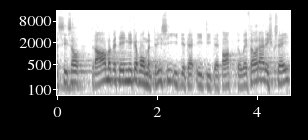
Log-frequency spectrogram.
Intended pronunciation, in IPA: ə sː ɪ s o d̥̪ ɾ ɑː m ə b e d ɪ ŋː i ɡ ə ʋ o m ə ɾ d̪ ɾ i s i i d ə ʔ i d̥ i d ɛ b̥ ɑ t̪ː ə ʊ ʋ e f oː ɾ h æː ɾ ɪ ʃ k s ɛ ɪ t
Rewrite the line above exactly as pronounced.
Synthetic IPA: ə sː i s o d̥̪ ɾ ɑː m ə b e d ɪ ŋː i ɡ ə ʋ o m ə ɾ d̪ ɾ i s i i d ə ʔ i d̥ i d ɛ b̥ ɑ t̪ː ə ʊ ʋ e f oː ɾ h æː ɾ ɪ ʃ k s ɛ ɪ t

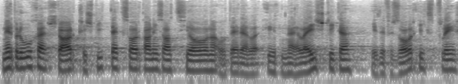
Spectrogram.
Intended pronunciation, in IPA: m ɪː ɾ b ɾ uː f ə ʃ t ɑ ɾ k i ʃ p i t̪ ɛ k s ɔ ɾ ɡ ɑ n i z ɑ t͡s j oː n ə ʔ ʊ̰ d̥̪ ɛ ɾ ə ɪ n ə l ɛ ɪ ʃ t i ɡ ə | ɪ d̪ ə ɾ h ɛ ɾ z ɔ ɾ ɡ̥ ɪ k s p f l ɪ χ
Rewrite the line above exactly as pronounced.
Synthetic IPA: m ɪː ɾ b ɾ uː χ ə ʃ t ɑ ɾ k i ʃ p i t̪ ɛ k s ɔ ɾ ɡ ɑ n i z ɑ t͡s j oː n ə ʔ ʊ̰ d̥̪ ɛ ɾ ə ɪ n ə l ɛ ɪ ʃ t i ɡ ə | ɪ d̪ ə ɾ f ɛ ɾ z ɔ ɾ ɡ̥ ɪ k s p f l ɪ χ

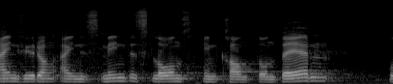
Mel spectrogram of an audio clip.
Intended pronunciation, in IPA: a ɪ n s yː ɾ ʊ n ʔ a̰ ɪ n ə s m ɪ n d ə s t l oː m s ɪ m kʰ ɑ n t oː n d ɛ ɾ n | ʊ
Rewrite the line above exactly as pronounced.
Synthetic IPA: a ɪ n f yː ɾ ʊ ŋ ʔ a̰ ɪ n ə s m ɪ n d ə s t l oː n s ɪ m kʰ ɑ n t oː n b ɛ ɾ n | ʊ

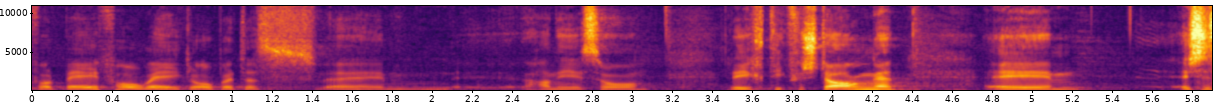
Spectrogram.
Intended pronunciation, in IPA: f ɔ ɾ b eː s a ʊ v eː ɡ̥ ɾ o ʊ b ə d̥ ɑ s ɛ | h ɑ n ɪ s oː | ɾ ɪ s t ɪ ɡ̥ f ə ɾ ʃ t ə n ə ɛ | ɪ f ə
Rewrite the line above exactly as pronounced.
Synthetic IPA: f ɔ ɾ b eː f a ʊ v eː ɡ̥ l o ʊ b ə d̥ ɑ s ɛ | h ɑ n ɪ s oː | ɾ ɪ χ t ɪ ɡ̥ f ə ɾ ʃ t ɑ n ə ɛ | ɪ ʃ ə

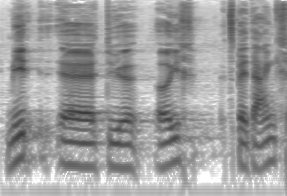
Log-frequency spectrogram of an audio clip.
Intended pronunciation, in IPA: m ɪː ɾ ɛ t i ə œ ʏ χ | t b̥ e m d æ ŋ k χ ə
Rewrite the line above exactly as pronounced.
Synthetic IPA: m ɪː ɾ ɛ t y ə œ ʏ χ | t͡s b̥ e d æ ŋ k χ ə

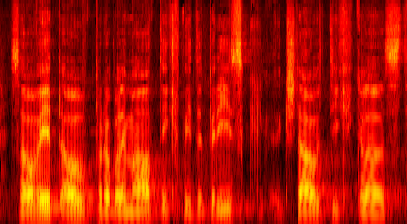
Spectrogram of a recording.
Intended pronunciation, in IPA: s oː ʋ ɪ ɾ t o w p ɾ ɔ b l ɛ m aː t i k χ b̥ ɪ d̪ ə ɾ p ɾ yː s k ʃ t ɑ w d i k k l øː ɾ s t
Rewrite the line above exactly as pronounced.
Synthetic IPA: s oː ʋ ɪ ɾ t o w p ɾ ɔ b l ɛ m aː t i k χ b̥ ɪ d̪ ə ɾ p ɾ iː s k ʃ t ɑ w t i k k l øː s t

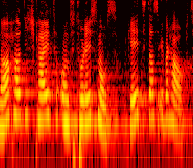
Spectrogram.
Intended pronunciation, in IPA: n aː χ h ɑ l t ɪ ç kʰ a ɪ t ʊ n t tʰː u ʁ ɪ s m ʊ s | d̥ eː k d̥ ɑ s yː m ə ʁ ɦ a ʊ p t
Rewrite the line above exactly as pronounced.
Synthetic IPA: n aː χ h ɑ l t ɪ ç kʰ a ɪ t ʊ n t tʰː u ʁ ɪ s m ʊ s | ɡ̥ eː t d̥ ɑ s yː b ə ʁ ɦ a ʊ p t

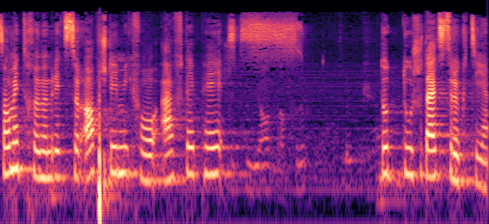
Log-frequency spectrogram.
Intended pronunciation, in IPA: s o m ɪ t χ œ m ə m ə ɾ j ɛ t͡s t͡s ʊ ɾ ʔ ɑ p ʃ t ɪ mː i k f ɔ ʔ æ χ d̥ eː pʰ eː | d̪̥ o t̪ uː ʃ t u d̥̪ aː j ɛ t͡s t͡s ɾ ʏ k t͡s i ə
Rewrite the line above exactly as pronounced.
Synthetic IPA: s o m ɪ t χ œ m ə m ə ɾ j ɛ t͡s t͡s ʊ ɾ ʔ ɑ p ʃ t ɪ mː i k f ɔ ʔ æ f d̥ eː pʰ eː | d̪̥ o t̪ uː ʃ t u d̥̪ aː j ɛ t͡s t͡s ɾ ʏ k t͡s i ə

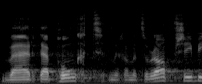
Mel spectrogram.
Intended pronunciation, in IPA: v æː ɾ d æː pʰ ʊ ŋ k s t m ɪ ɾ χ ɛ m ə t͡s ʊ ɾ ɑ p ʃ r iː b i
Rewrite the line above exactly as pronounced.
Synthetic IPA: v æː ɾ d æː pʰ ʊ ŋ k χ t m ɪ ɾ χ œ m ə t͡s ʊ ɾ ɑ p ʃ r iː b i

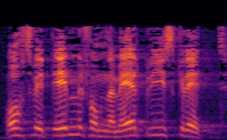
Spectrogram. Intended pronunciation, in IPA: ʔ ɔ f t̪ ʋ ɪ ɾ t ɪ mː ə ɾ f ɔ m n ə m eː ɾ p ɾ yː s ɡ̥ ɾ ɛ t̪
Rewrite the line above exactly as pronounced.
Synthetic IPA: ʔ ɔ f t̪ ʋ ɪ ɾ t ɪ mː ə ɾ f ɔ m n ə m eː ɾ p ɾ iː s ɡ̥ ɾ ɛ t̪

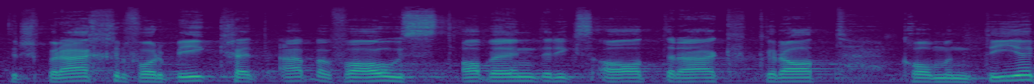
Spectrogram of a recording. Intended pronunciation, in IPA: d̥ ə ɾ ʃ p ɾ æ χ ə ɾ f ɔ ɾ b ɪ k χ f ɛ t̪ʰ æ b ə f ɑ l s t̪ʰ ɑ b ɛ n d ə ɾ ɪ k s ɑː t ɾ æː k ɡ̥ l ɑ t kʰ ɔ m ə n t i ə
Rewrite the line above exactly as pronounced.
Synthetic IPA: d̥ ə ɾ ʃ p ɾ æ χ ə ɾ f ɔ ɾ b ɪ k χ h ɛ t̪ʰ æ b ə f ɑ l s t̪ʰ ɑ b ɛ n d ə ɾ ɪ k s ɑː t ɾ æː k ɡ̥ ɾ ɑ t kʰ ɔ m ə n t i ə

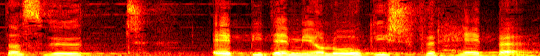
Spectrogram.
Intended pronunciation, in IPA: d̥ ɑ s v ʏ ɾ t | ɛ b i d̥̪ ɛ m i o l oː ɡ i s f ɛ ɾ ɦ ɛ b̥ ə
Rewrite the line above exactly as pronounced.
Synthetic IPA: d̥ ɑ s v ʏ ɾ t | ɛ p i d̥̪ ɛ m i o l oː ɡ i ʃ f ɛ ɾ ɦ ɛ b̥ ə

